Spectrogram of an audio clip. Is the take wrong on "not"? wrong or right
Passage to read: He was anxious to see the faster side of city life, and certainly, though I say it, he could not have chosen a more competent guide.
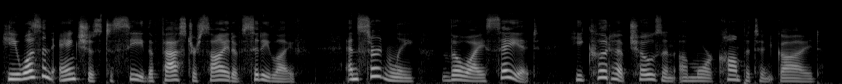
wrong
